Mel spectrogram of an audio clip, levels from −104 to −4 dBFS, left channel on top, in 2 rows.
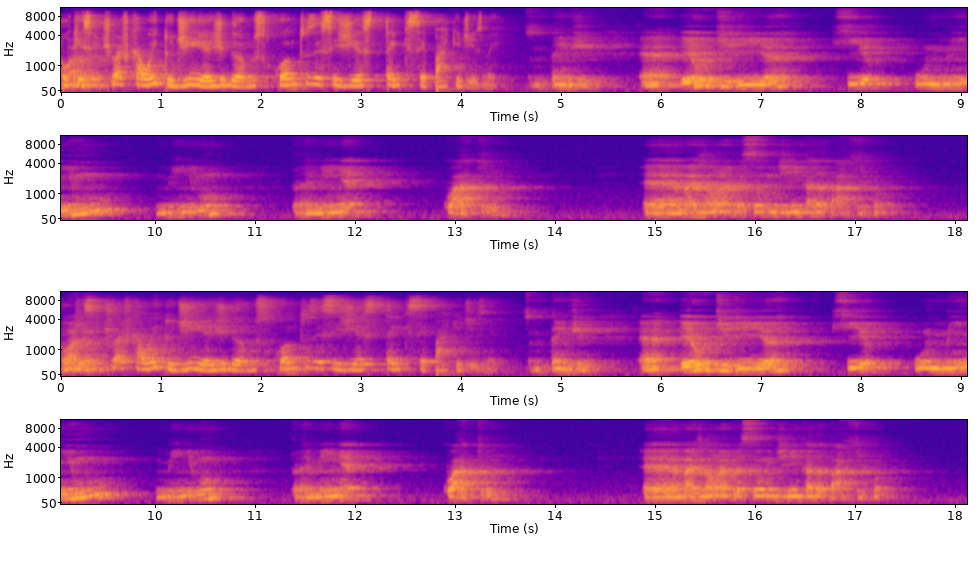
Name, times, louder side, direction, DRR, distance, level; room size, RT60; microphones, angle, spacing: voice 1, 0.0-4.4, left 5 dB, 85° left, 9 dB, 0.4 m, -30 dB
voice 2, 4.7-5.3 5.8-7.3 7.7-8.1 8.5-9.6 10.0-10.7 11.4-12.0 12.9-13.5 14.9-17.3, right 2 dB, 75° right, -3 dB, 0.8 m, -31 dB
8.1 x 6.2 x 2.2 m, 1.1 s
head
